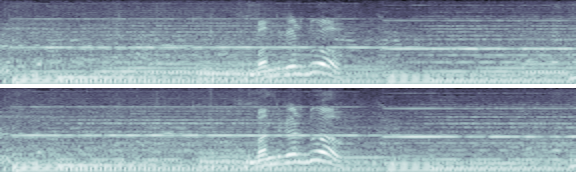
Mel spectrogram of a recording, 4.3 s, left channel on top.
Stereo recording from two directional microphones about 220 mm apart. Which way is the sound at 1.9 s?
20° right (ahead or behind).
